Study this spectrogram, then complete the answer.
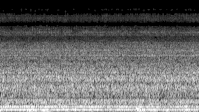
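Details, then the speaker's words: Blower (snail) fan recovered from an electric fireplace heater, previously would not spin, now running on AC after repair: very quiet, even mains hum with a soft airy whoosh, no scraping or ticking; blows air out, very silent, normal running. "And it does. The breeze blows out along the table. That's all there is to it. Very silent."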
